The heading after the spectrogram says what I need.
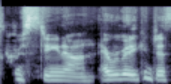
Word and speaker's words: Chrystyna: Chrystyna. But whoops. Oh, there we go. It's Chrystyna. Everybody can just say Chrystyna.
